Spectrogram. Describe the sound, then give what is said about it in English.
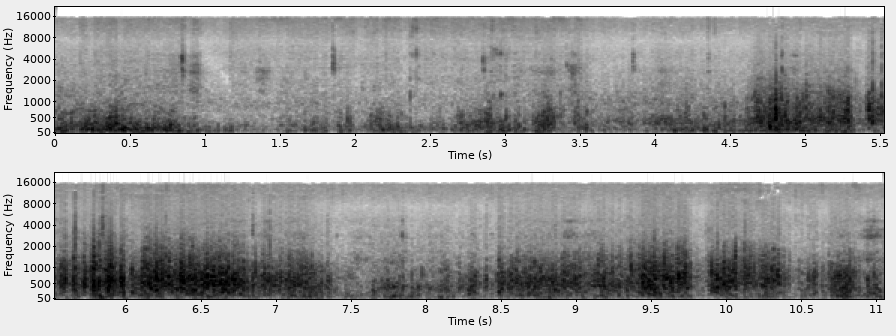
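Cold wind gusts outdoors and buffets the microphone, making a loud, rough rushing roar that swells and dips unevenly throughout, with no talk. “I got around the corner, that wind is frozen.”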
